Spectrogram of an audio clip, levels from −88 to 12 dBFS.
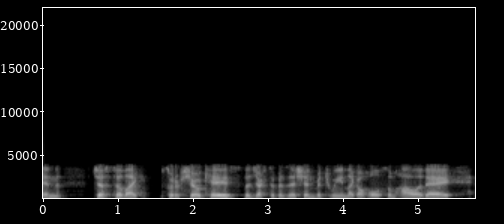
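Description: Nothing's actually wrong with this speech clip; it's just telephone-band audio of roughly 300 Hz to 3.5 kHz carried over G.726 ADPCM at 32 kbit/s, with only the light coding texture that path normally leaves.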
